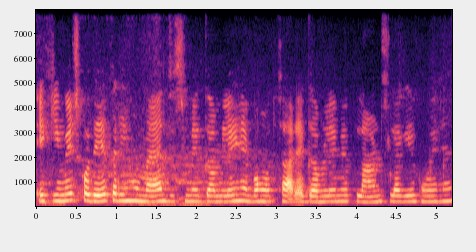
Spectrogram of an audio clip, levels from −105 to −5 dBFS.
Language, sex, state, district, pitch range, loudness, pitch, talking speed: Hindi, female, Chhattisgarh, Raipur, 230-250 Hz, -17 LUFS, 240 Hz, 205 wpm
